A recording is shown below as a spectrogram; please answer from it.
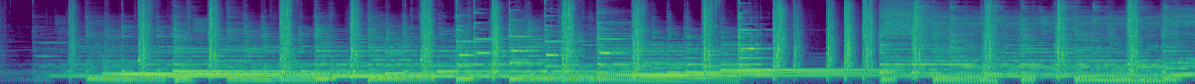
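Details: Cheerful plucked ukulele music with chiming tinkles plays throughout.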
